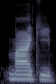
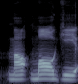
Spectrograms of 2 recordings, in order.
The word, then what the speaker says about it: Magi: The point is, I am going to recommend a anime called Magi, Magi, not Maggie, but Moggy, I think you pronounce it as.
